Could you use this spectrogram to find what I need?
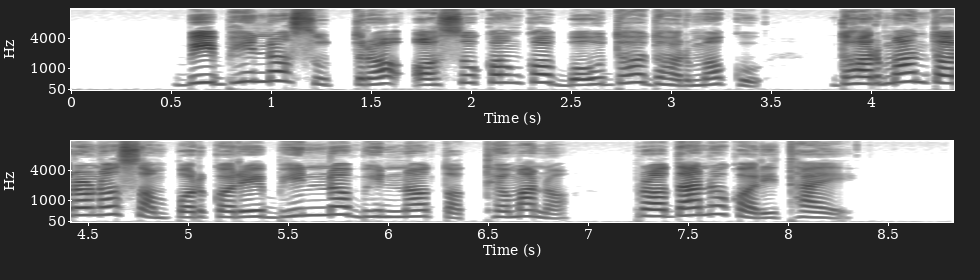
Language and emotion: Odia, neutral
